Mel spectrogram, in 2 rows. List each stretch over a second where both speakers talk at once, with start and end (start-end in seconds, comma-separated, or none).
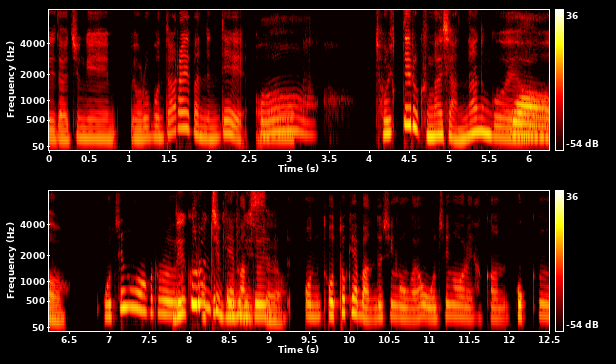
7.8-9.2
